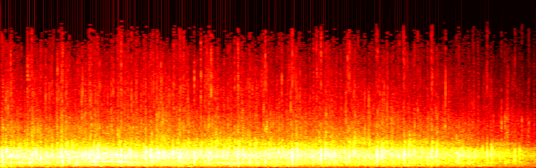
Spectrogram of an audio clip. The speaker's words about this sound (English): And yes, ladies, I know you're clapping, but this is for you too.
